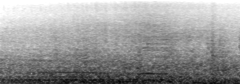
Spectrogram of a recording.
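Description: Articulated lorry passing close by: a low engine note under a rush of tyres and air that builds to a peak about a second in, with wind buffeting the microphone.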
